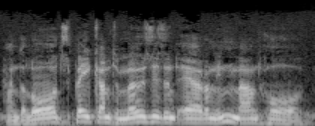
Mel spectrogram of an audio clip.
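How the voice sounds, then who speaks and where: A man narrating dramatized scripture from a script, in measured, solemn short phrases. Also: medium pitch, animated, slight background noise.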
